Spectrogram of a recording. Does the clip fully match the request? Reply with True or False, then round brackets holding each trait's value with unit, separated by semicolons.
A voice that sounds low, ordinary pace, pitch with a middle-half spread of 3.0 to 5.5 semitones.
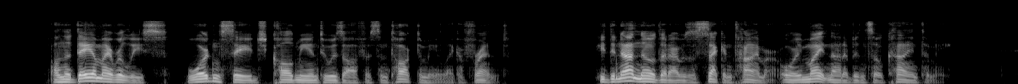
False (105 Hz; 235 wpm; 4.9 semitones)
